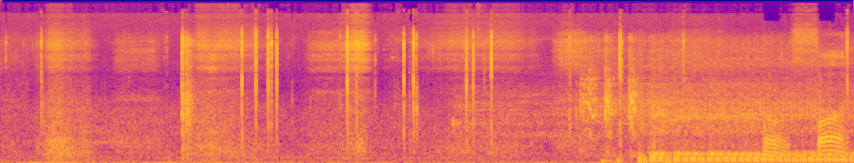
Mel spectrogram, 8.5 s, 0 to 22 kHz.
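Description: A Honda Rebel 1100 motorcycle with its muffler removed starts up, the engine catching near the end into a loud, deep, steady idle, after a stretch of handling noises and people talking.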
